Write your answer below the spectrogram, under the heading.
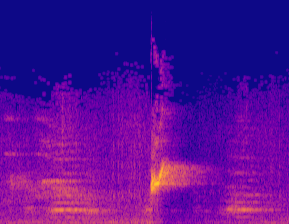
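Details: Red-whiskered bulbul, a jambul bird kept for song training, giving a short loud whistled phrase sweeping up then levelling, with fainter warbling notes before and after amid low background hum.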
